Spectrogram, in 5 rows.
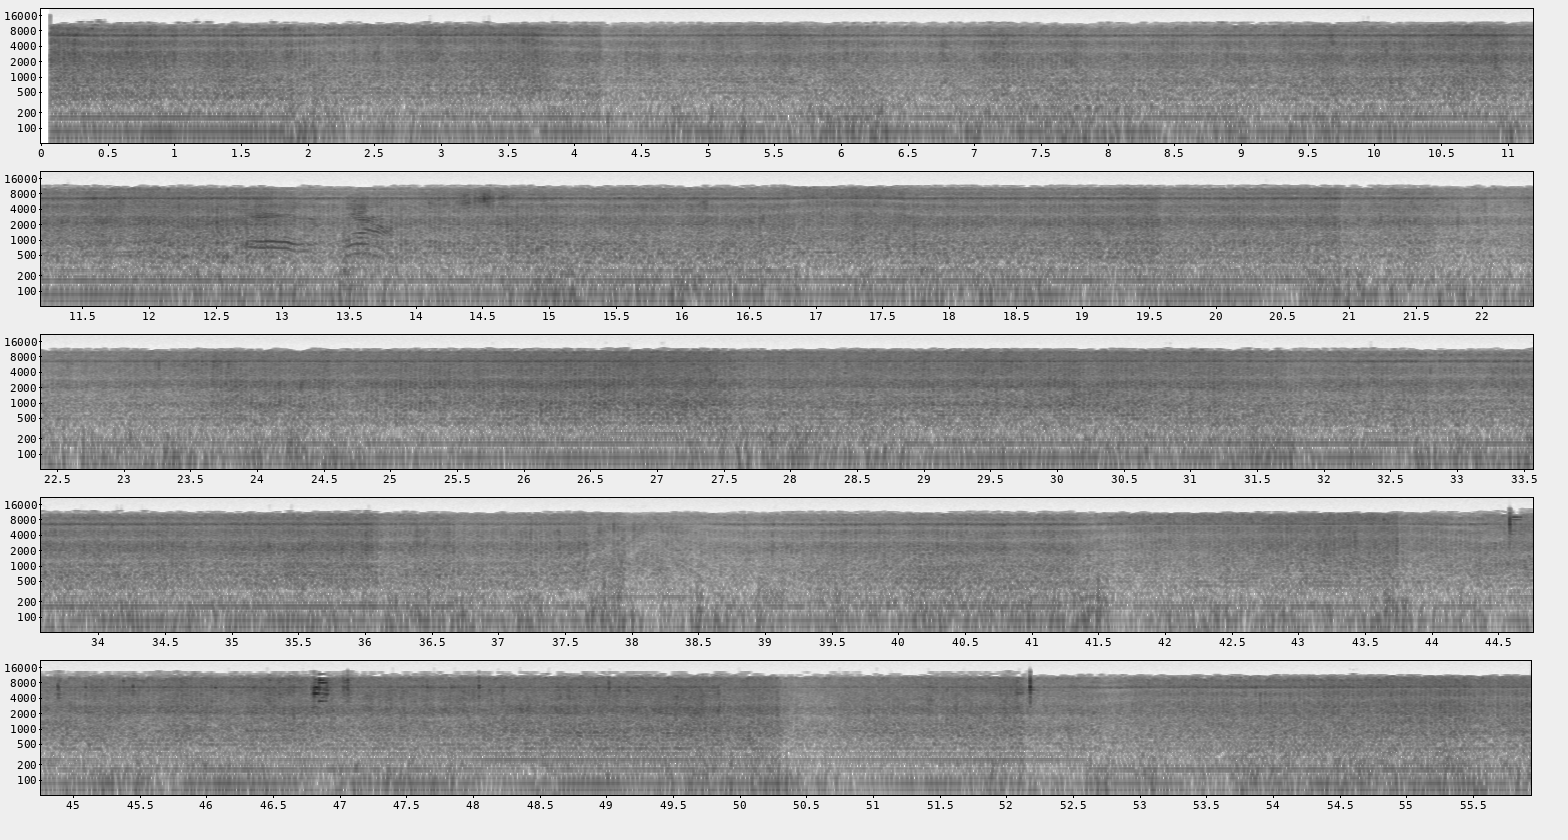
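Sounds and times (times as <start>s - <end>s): helicopter rotor and engine drone: 0.0s - 55.9s
rotor wash buffeting microphone: 0.1s - 55.9s.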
